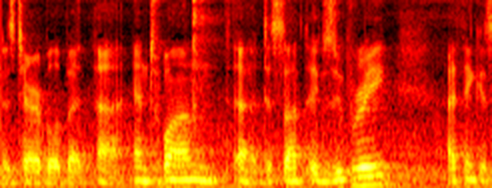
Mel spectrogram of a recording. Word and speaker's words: Antoine de Saint-Exupéry: Yeah, and my French pronunciation is terrible, but Antoine de Saint-Exupéry, I think is how it's pronounced, is the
